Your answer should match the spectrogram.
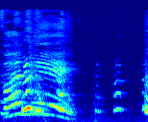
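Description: A drawn-out, rising-and-falling vocal whine lasting about a second, followed by a few short, faint whimpers.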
